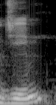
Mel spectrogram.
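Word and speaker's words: ج: ছা উচ্চারণ করতে হবে এখন শিখবো জিম জিবার মধ্যখান তার বরাবর উপতল লাগিয়ে শক্ত এবং মজবুত আওয়াজে জিম উচ্চারণ করতে হয়। তো জিমটা হবে এরকম যদি আমরা হরকত দেই জিম জবর জা জিম জের জি জিম পেশ জু জা জি জু এরকম আর এই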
